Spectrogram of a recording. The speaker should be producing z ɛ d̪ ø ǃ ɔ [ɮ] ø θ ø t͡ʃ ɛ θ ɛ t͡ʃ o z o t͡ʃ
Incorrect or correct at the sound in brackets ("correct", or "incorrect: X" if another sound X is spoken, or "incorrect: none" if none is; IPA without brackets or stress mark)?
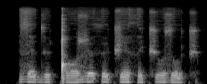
correct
